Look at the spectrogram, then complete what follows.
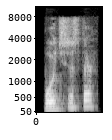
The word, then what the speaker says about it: Worcester: Pronounced as Worcester. Worcester. Give us a packet of Worcester flavour. Alright, something like that.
